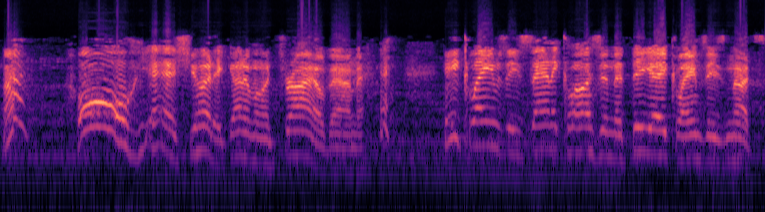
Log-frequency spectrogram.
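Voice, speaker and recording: An actor playing a brash, slangy working-class postal worker in a 1940s radio drama. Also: male voice, high-pitched, very animated, slow, a little hiss or hum, full character voice. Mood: cheerful, amused. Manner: slangy, eager, wisecracking. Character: brash, excitable working-class male New York mail sorter. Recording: dull vintage 1940s radio recording.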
